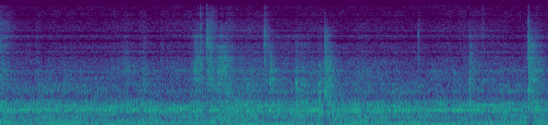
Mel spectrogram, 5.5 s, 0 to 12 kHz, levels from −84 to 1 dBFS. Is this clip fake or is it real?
fake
